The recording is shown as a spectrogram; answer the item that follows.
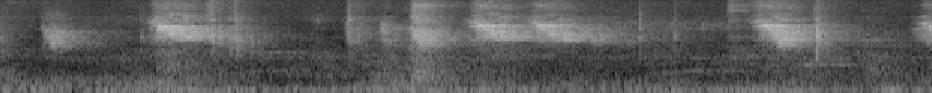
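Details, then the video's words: Quick, sharp sparrow chirps in a backyard, a few drawn-out squeaky notes among them, with continuous low-pitched background rumble. "Honi ng maya sa bakuran/Relaxing sounds of sparrow 🐦 in the backyard"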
